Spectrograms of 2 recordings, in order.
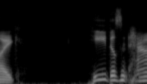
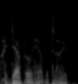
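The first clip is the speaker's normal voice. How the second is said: low, very soft whisper; whispered realisation; 12 semitones lower, 14 dB quieter, much faster than usual. Real, not acted. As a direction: whisper it quickly to yourself. Repeats it to self, whispered.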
